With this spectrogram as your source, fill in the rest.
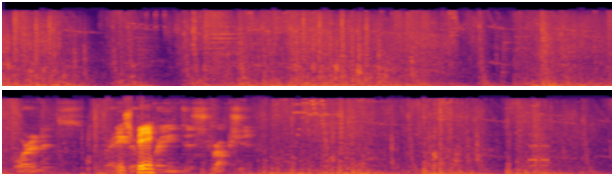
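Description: Electronic guns fire in rapid bursts.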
